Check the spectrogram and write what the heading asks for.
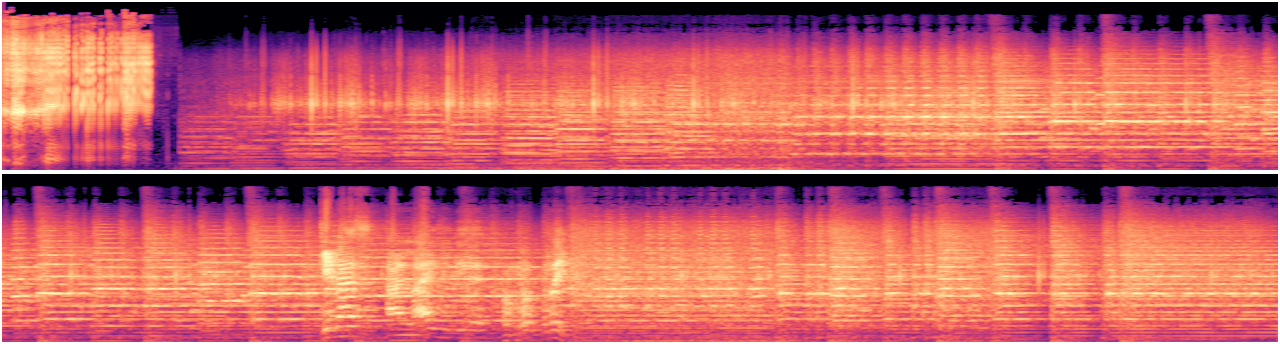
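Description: A radio segment jingle kicks off with a brief noisy burst, then a loud, steady stretch of tuneful, buzzy tones with a quick rhythmic pulse, running without pause for about twenty seconds.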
